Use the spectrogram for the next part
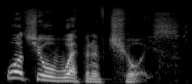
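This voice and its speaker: Cheerful sword trainer in a game, high voice, slow and bouncy. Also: male voice, wildly swooping pitch, exaggerated voice. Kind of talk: video game voice acting.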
